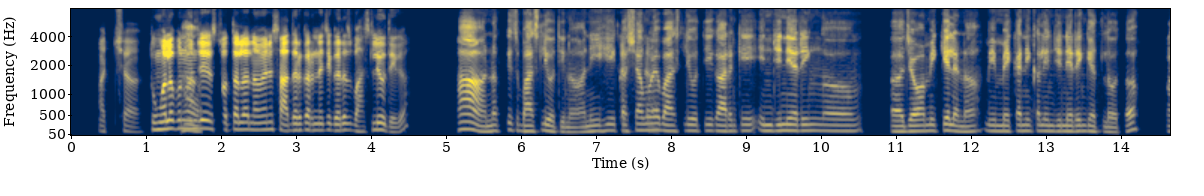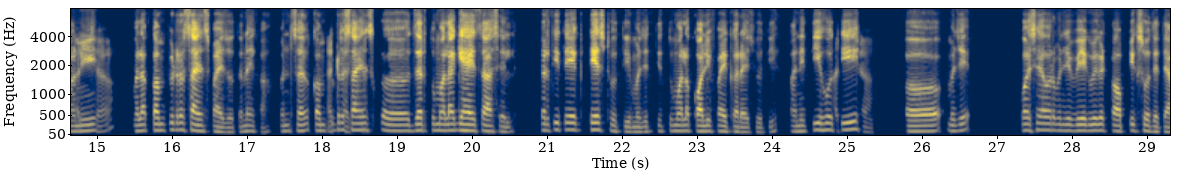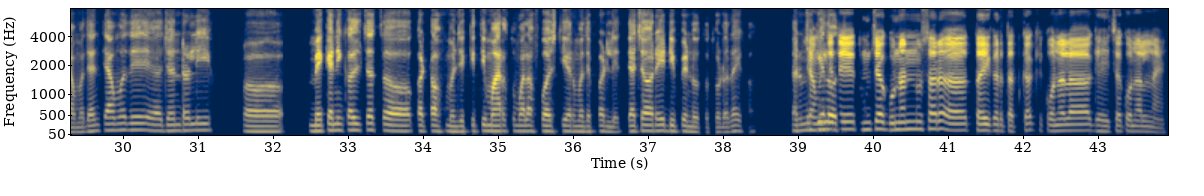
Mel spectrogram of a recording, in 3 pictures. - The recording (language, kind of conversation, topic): Marathi, podcast, स्वतःला नव्या पद्धतीने मांडायला तुम्ही कुठून आणि कशी सुरुवात करता?
- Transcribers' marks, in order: in English: "टॉपिक्स"; in English: "जनरली"; in English: "कट ऑफ"; in English: "फर्स्ट ईयरमध्ये"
